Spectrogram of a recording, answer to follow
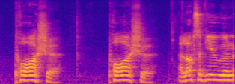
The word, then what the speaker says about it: Porsche: And talking of word endings, for a long time the German brand name Porsche was known as Porsche in the English-speaking word, until we realised that it also has two syllables. Porsche.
